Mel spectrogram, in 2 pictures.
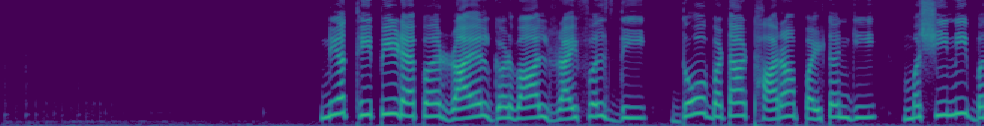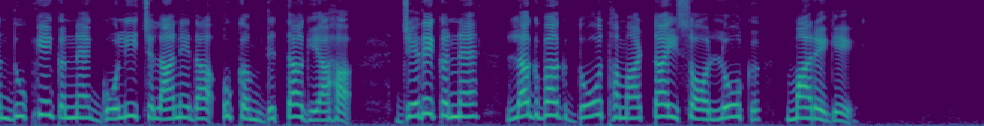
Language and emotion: Dogri, neutral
